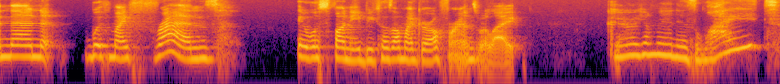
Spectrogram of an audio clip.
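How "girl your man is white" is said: whispered voice. Retelling what girlfriends whispered about her partner: imitating friends whispering. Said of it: "they would whisper it to me".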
